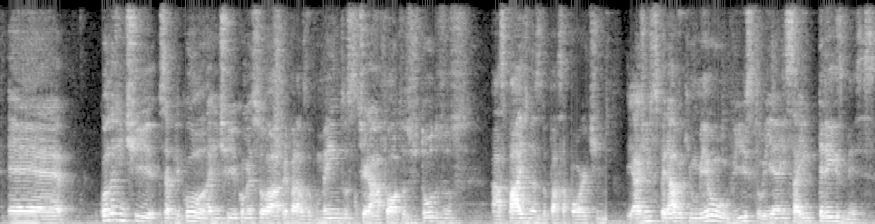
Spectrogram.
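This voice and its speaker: Through noticeable background noise and audible room echo, a man speaks fairly slowly with fairly high pitch and fairly even intonation. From Brazil. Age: 30s. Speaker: immigrant interviewee. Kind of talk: interview.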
